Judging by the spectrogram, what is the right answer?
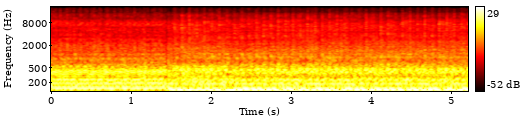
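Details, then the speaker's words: Homemade Formula 1-style cart engine on a new custom fuel system, warming up: catches and settles into a steady, even low idle with a firm unbroken beat, no misses or knocks; running healthy. "I never thought I would get so much pleasure from just sitting here watching this thing warm up."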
